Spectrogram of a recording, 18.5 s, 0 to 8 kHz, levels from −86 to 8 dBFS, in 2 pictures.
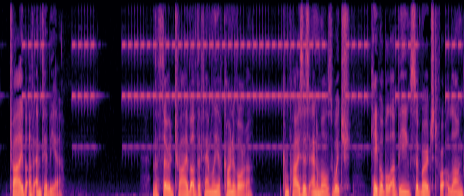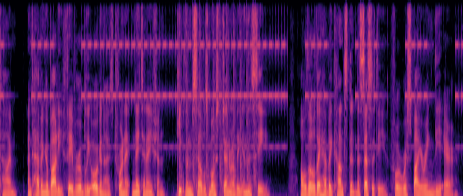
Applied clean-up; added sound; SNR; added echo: none; Gunshot, gunfire + Alarm; 16 dB; none.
